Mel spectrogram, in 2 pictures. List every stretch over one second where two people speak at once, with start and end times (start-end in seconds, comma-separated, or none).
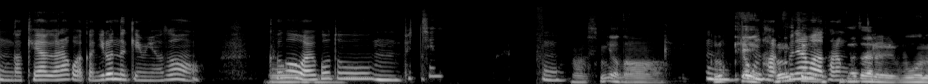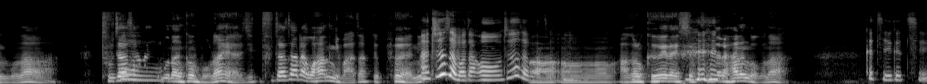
7.1-8.8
